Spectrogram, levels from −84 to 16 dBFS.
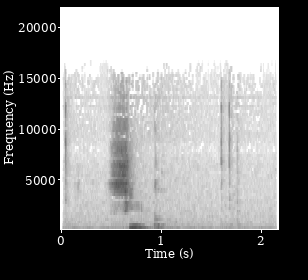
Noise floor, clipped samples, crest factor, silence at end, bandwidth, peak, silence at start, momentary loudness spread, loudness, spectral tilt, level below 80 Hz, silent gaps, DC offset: -49 dBFS; under 0.1%; 22 dB; 0.35 s; 16.5 kHz; -8 dBFS; 0.05 s; 22 LU; -22 LUFS; -3 dB/octave; -58 dBFS; none; under 0.1%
